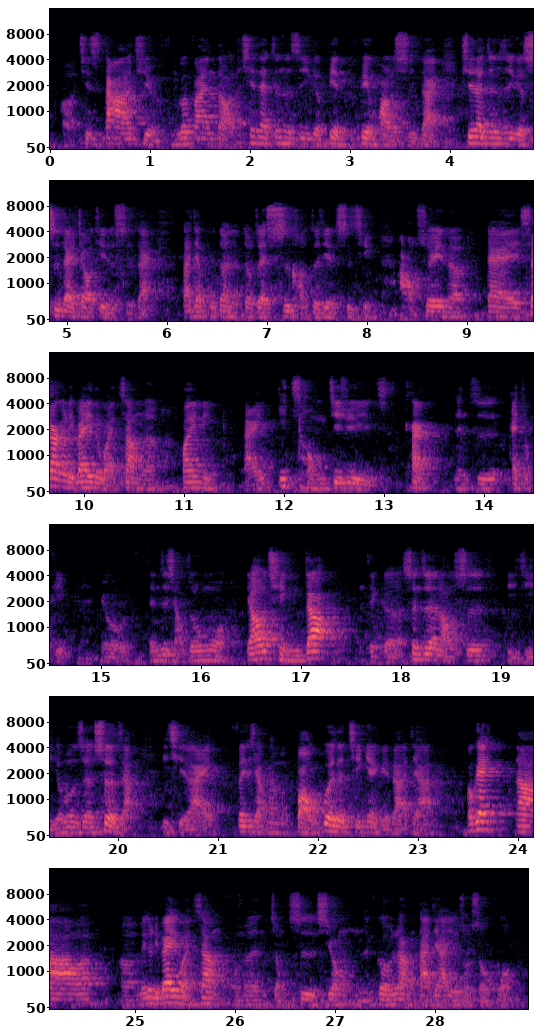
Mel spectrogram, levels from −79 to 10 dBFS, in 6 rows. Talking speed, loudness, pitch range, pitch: 305 characters per minute, -27 LUFS, 120-150 Hz, 135 Hz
